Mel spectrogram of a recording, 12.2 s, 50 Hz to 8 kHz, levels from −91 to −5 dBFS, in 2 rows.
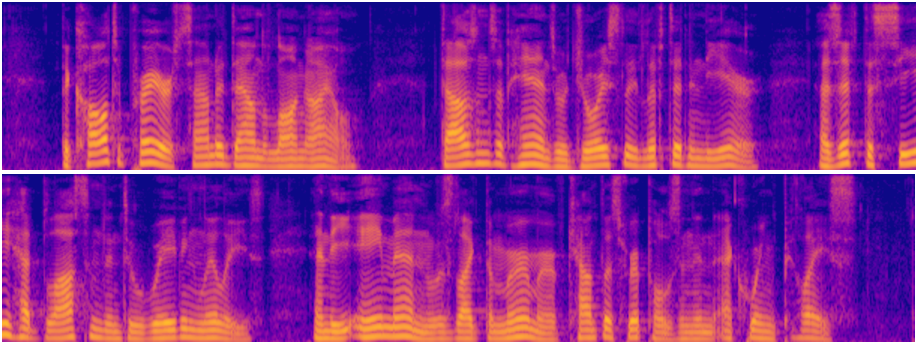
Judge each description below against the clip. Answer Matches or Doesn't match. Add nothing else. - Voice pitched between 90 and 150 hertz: Matches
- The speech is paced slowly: Doesn't match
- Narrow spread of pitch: Doesn't match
